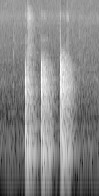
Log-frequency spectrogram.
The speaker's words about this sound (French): Mais soudain, on frappe à la porte.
